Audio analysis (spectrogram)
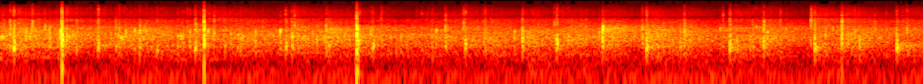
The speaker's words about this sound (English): Come on, just put your hands together this morning.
